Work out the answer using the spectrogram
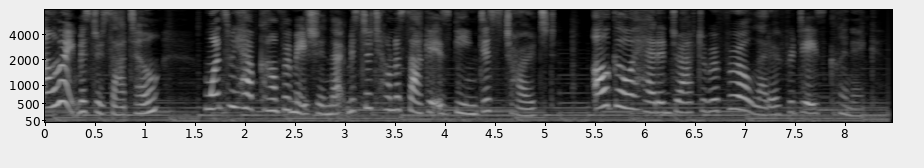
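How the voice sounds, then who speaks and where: A woman's voice: sits high, sing-song, normal speed, music in the background. A woman voicing a poised, principled, sweet young female doctor in a manga dub, speaking politely. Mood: professional, pleased. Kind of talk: animated romantic-comedy dub acting.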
